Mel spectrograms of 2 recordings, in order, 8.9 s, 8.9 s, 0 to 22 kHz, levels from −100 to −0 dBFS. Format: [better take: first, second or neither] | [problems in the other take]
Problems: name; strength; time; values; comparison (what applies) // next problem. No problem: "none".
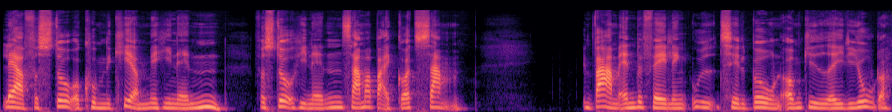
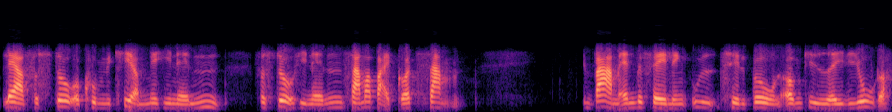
first | phone-call audio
